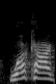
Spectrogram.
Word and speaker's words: WCAG: WCAG is how I say it.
